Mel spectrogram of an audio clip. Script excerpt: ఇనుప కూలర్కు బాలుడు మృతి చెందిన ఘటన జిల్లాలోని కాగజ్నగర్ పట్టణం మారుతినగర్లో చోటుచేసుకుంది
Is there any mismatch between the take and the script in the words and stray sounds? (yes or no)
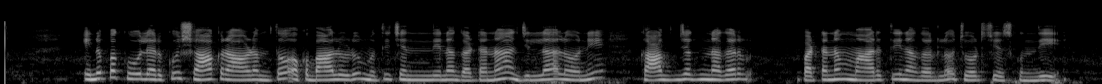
yes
